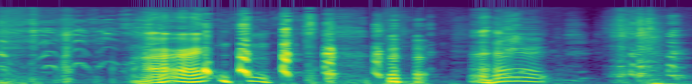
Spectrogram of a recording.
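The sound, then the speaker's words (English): A person makes clucking, warbling vocal sounds imitating a chicken, several rising and falling squawks in quick bursts, fairly loud, with laughter-like breaths between. “Don't even get the chicken thing going.”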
